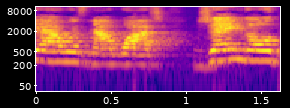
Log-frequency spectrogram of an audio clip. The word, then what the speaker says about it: Django: hours and I watched Jango the D is silent Unchained and you guys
